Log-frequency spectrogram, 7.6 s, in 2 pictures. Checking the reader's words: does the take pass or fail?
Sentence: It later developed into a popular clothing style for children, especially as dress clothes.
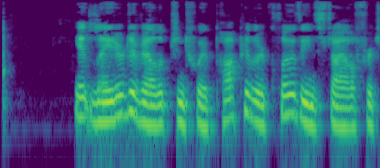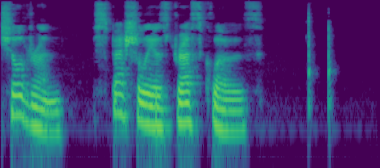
pass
